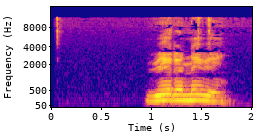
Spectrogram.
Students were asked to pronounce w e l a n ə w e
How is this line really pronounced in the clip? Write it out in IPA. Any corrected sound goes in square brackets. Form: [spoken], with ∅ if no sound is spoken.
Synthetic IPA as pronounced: w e [ɾ] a n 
